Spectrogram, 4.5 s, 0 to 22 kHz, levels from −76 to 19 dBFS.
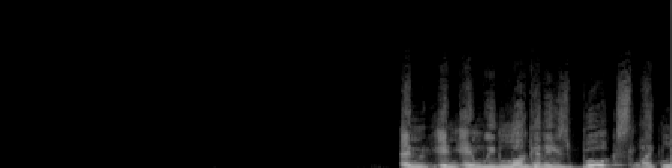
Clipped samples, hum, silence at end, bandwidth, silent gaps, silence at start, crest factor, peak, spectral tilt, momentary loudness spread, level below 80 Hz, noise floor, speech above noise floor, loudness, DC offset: under 0.1%; none; 0 s; 13 kHz; none; 2.65 s; 18 dB; -4 dBFS; -5.5 dB/octave; 5 LU; -60 dBFS; -84 dBFS; 66 dB; -19 LUFS; under 0.1%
